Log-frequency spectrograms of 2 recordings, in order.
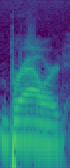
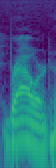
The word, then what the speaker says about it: Broward: can't say that 62-27 it's pronounced broward broward it's so easy i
